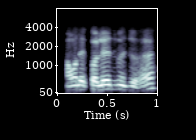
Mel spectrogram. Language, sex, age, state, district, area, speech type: Hindi, male, 45-60, Bihar, Muzaffarpur, urban, conversation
